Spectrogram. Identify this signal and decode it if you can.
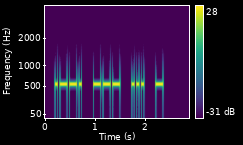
Morse code, heard as a keyed tone, about 25 wpm, spaced as for 20 wpm, 550 Hz. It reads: POST
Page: news headlines in morse code at 20 wpm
